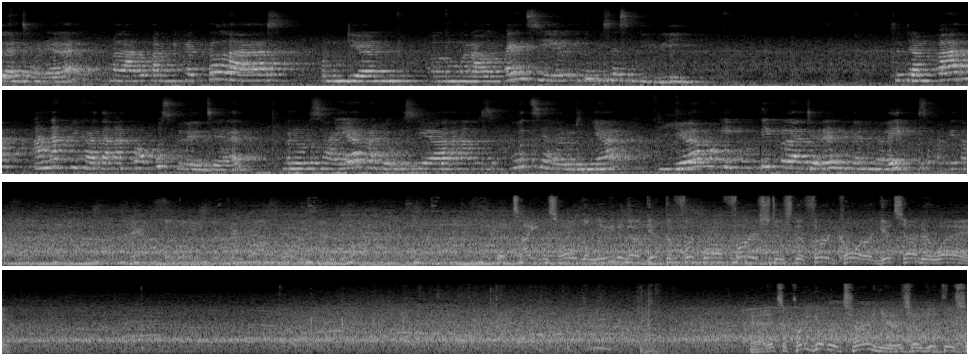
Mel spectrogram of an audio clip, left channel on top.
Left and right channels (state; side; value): different; both; correlation 0.00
